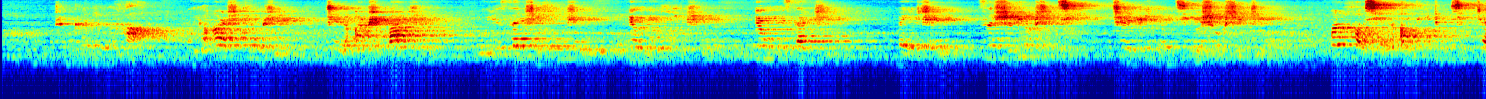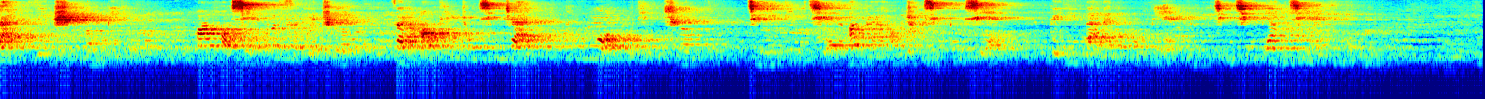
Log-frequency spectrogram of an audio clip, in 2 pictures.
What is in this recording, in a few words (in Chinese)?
奥体中心站临时封站广播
